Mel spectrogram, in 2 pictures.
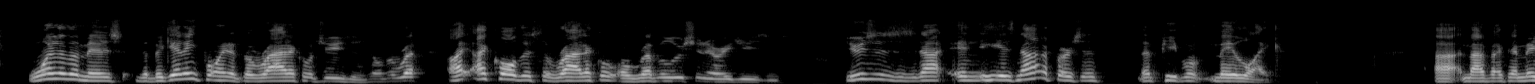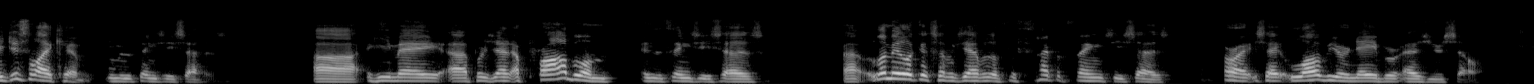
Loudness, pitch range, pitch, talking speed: -25 LUFS, 145-195 Hz, 165 Hz, 160 wpm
